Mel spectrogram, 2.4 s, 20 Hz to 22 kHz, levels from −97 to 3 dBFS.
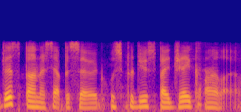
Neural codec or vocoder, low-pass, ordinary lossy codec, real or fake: codec, 16 kHz, 1 kbps, FunCodec, trained on Chinese and English, 50 frames a second; 5.4 kHz; Opus, 64 kbps; fake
